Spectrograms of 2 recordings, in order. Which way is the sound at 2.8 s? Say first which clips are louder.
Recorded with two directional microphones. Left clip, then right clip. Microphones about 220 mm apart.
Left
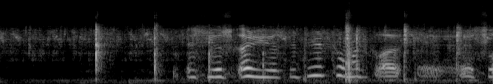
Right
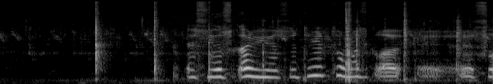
Right 1 dB; 20° right (ahead or behind).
